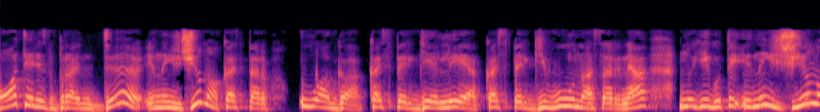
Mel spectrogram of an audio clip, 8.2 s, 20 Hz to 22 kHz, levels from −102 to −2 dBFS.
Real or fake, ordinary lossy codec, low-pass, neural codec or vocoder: real; MP3, 32 kbps; 7.2 kHz; none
